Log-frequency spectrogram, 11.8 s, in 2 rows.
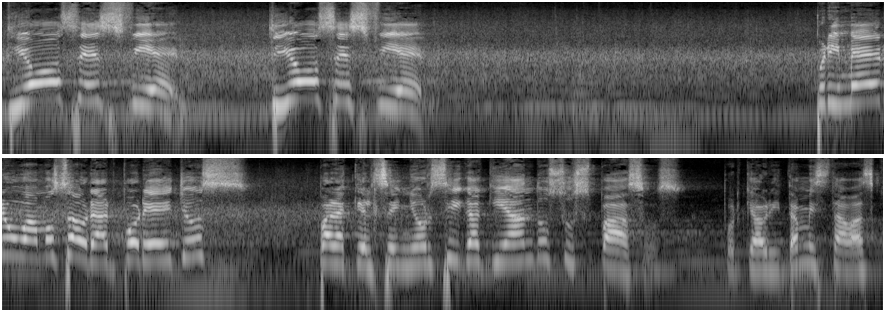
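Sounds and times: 
speech: 0.0 - 3.0, 5.4 - 11.7
audience applause: 0.0 - 8.8.

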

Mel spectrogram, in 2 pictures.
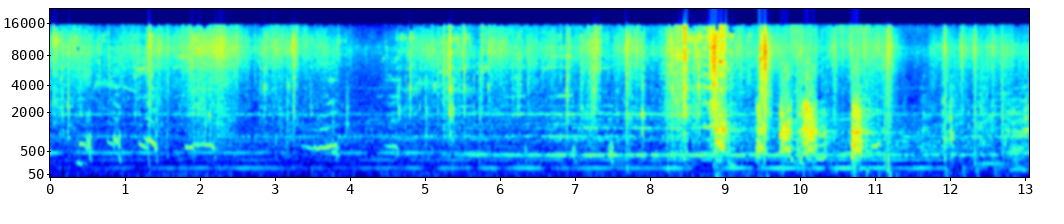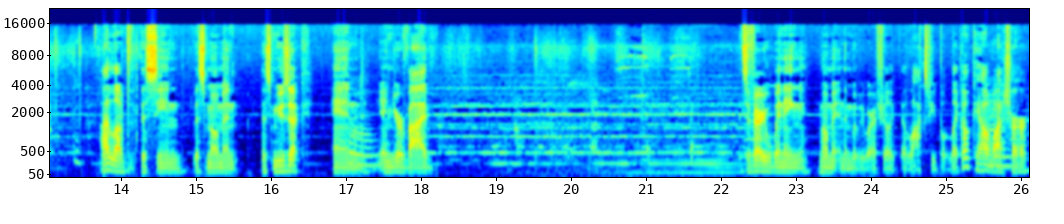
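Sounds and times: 
dog whimpering with short high squeaky calls: 0.3 - 2.2, 3.4 - 4.7, 19.9 - 21.8
dog barking: 8.9 - 11.1
speech: 13.8 - 18.2, 22.3 - 26.0.

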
